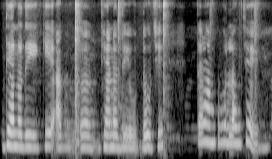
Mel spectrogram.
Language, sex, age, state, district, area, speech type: Odia, female, 30-45, Odisha, Rayagada, rural, spontaneous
